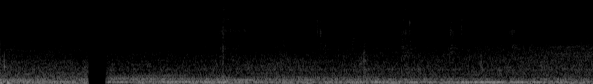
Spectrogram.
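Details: Lexus IS300 with swapped 2JZ-GTE six, Fueltech FT550 base tune, first start-up: steady low engine rumble at an even idle, no knocks or misses; smooth six-cylinder running cleanly.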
